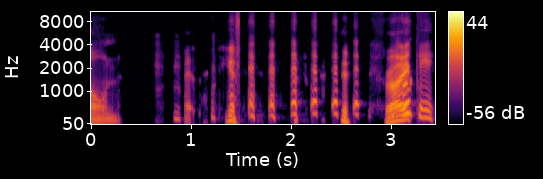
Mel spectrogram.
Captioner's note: laugh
